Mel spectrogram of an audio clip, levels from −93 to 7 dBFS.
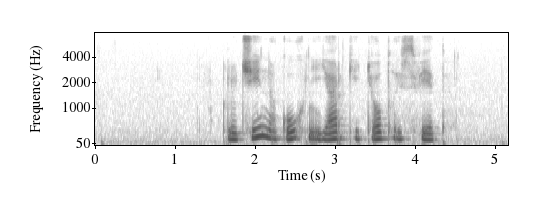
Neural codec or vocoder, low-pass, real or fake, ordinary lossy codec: none; 7.2 kHz; real; none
